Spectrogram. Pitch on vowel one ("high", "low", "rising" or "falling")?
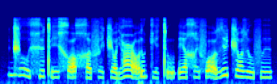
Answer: falling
